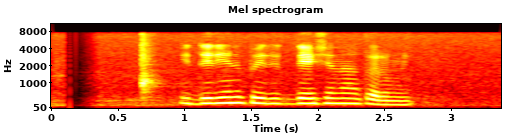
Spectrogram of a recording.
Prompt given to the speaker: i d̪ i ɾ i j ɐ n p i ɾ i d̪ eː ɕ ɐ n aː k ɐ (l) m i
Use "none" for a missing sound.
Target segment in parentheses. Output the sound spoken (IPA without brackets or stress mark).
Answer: ɾ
